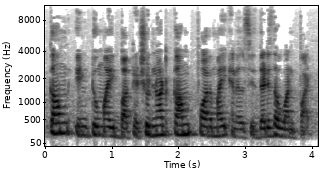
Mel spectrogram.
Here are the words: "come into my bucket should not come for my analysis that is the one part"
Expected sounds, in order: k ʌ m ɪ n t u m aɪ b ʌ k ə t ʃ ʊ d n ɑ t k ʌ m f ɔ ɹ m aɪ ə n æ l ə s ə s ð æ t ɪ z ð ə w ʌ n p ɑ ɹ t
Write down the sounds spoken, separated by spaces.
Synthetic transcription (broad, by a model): k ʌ m ɪ n t u m aɪ b ʌ k ə t ʃ ʊ d n ɑ t k ʌ m f ɔ ɹ m aɪ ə n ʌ l s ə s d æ t ɪ z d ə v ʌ n p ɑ ɹ t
